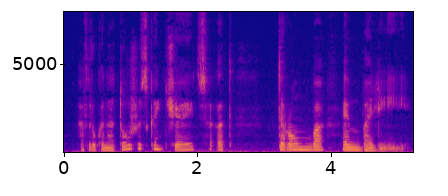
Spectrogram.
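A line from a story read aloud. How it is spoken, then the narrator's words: Muttering. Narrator (Russian): пробормотала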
